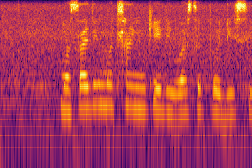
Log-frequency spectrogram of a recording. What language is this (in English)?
Tswana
